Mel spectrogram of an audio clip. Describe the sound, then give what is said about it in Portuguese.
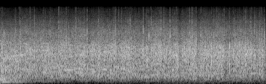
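An audience applauds in rejoicing during a sermon, a dense wash of many hands clapping at an even, loud level throughout, with no pauses and no distinct voices standing out. “Se alegra, jubila, aplaude.”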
